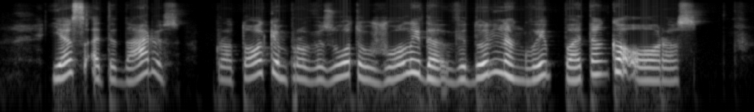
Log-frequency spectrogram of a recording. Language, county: Lithuanian, Kaunas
